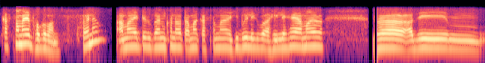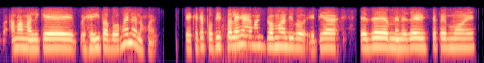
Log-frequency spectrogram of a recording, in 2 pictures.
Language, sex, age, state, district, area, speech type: Assamese, female, 30-45, Assam, Dibrugarh, urban, conversation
